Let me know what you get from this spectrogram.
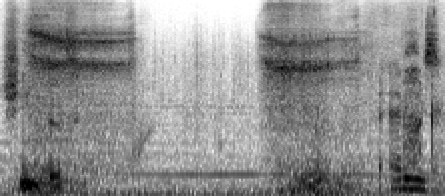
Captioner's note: imitates fire explosion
